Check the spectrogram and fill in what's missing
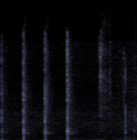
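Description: The plastic body of a Mavic Mini drone is tapped, giving three sharp, short, low-pitched knocks followed by fainter ones. The body sounds hollow and light, as if there is a lot of air and space inside, and less solid than a Mavic Air or Spark, though its parts click tightly into place.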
